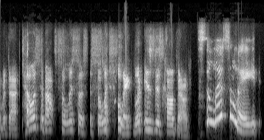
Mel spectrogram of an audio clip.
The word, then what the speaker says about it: salicylate: so I did want to ask you about salicylate first of all did I say that correctly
